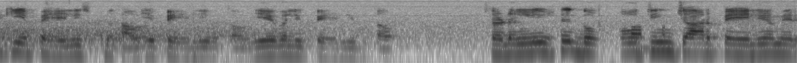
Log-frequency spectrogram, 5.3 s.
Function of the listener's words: listening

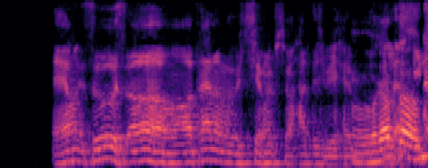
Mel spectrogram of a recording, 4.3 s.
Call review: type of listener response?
taking over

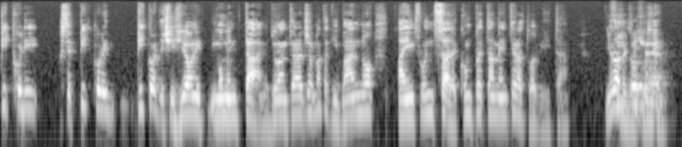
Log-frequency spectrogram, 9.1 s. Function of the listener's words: taking over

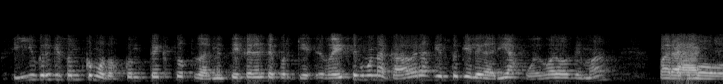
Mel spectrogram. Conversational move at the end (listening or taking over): listening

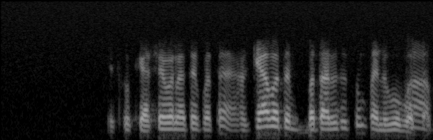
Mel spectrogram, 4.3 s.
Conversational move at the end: taking over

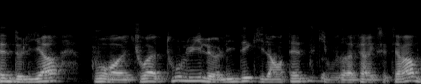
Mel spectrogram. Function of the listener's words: listening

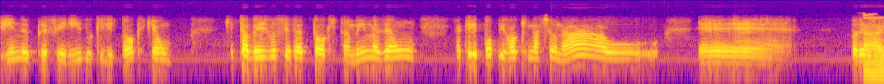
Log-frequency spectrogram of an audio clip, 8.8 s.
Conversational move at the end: taking over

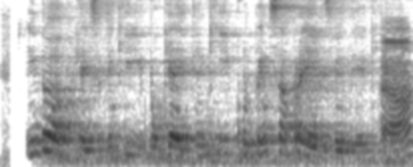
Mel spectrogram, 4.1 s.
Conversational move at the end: taking over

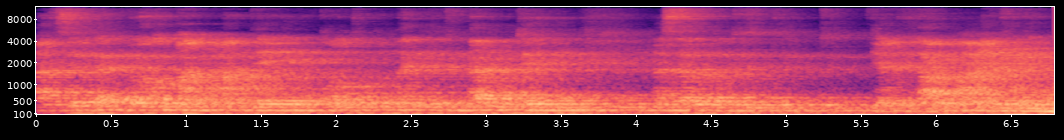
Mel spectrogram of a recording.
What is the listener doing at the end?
listening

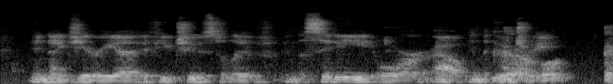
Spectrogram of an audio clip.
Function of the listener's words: taking over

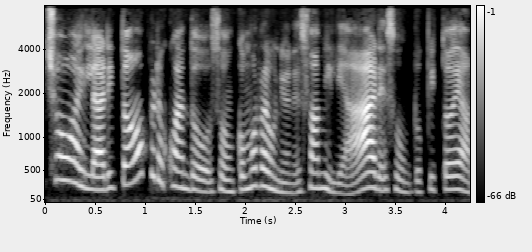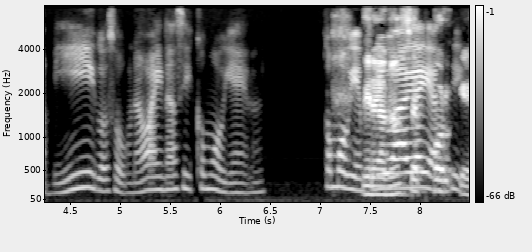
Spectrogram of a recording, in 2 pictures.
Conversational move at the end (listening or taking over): taking over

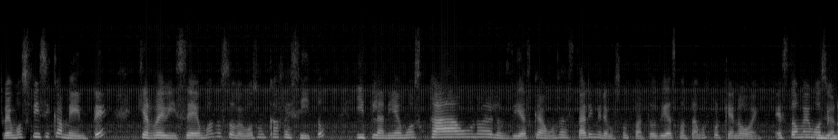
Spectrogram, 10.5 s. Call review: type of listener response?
taking over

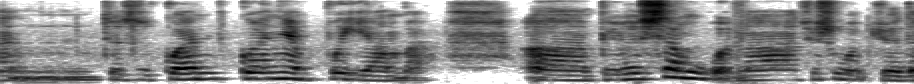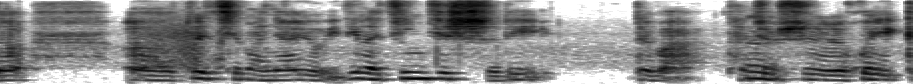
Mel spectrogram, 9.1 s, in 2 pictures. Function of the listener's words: listening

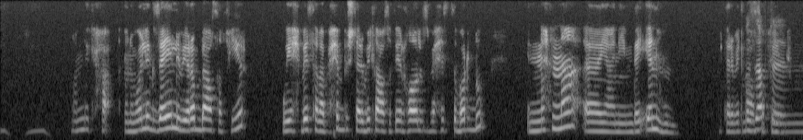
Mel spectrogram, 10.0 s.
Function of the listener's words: taking over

